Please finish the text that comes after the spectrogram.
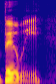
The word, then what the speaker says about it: Bouie: I asked you to tell me about someone who makes you think, and you said Jamel Bowie, who is on Twitter and Instagram at jbowie, and his username is spelled JBOUIE.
